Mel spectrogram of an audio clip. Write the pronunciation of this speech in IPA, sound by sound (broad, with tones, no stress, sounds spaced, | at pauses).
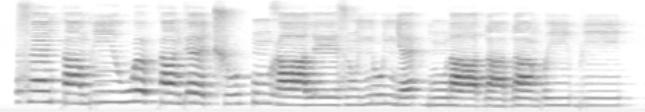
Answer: z ɛ̃˧ k ã˨ b iː˧ w ə˦˨ k ã˧ ɡ ɛ˦˨ t͡ʃ u˨˦ p ũ˦ ɣ aː˨ l eː˨ z ũ˨ ɲ u˦ ɲ ɛ˨˦ ɡ͡b ũ˨ ɾ aː˨ ɗ ã˨ ɗ ã˧ ɡʷ iː˧ b iː˧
